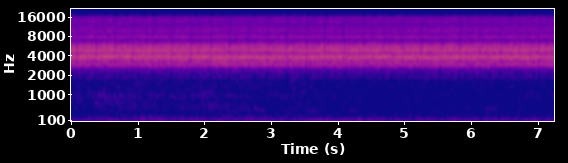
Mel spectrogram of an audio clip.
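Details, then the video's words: Insects in a tree in the front yard make very loud, strange chirping or buzzing sounds; a continuous high, sizzling buzz stays level throughout, lightly pulsed, with faint low rumble beneath. "Strange insect sounds."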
